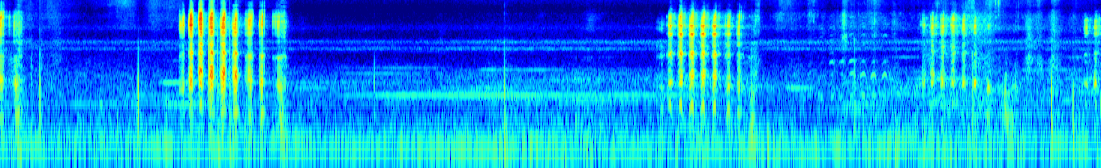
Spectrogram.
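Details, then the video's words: Nigerian Dwarf goats crying because they are hungry; three separate wavering, tremulous bleats spaced several seconds apart, each broken into quick pulses, with quiet background between them. "Nigerian dwarf goats making noise"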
